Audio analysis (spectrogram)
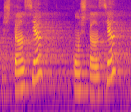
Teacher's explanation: a partir da vogal tônica, há uma semelhança completa entre os sons, tornando a rima soante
